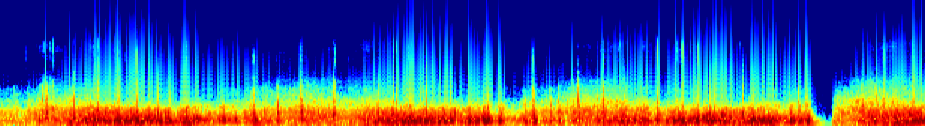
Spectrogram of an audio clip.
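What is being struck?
Small silicone lattice mat.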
